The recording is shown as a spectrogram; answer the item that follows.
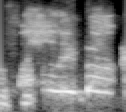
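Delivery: mock very high, thrilled, excited scream. Recalling watching an aussie win a triathlon on a laptop, retelling an excited scream. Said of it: "I'm screaming at my laptop".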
